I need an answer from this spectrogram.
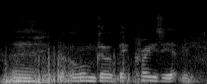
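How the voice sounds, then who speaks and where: A man's voice: a little high, flat delivery, fast talker. A British man giving a casual, rambling vlog commentary in an understated, chatty way, muttering asides to himself. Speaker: DIY vlogger showing a camper van conversion. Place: outdoors by a van beside a house. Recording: windy outdoor camera audio with noise. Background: wind noise.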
